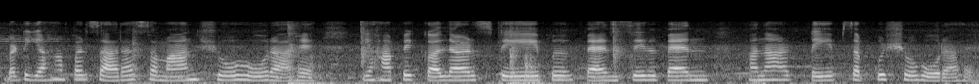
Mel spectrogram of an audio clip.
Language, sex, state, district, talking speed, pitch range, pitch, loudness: Hindi, female, Haryana, Jhajjar, 130 wpm, 190-210 Hz, 200 Hz, -16 LUFS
